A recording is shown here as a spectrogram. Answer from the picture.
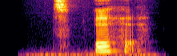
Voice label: "ts'ixi", Cow Creek; dog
